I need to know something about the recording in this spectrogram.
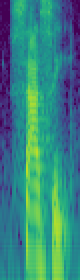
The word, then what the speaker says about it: SASE: Gartner saw this and coined a new category, SASE, sassy. Sec- access service edge, pronounced as SASE.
